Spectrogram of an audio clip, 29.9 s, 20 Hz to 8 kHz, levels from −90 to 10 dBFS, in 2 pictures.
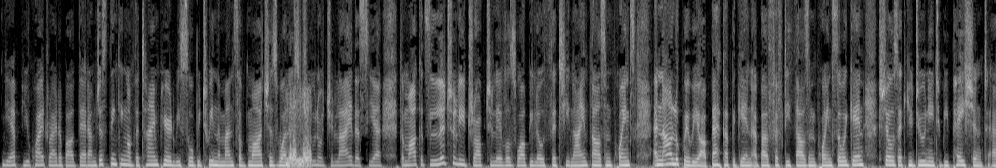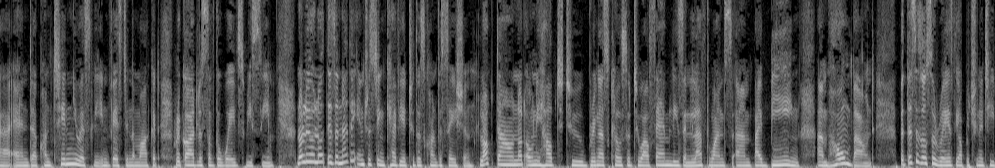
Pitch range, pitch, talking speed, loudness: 160-190 Hz, 175 Hz, 215 wpm, -19 LUFS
